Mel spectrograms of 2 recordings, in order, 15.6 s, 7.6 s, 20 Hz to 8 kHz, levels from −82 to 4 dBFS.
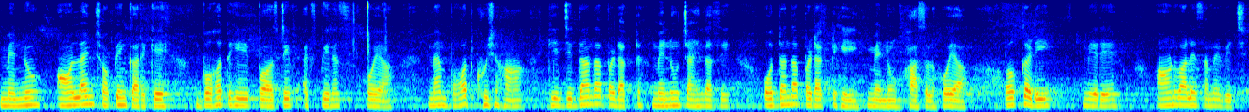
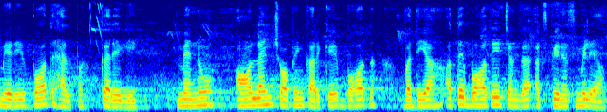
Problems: constant background noise, continuous background conversations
